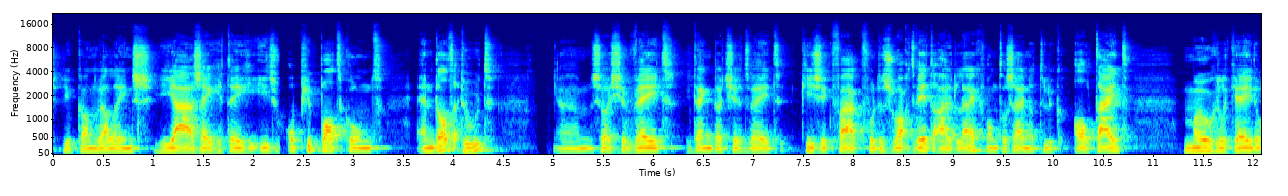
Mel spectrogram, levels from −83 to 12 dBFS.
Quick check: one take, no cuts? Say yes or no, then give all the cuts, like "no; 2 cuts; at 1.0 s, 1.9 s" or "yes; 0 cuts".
no; 3 cuts; at 2.2 s, 4.1 s, 6.3 s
